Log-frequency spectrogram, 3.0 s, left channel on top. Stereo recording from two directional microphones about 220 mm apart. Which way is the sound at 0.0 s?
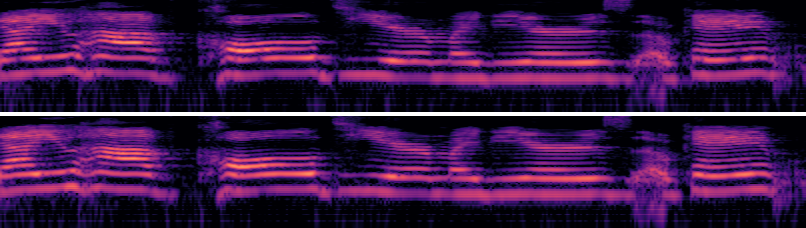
30° right (ahead or behind).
